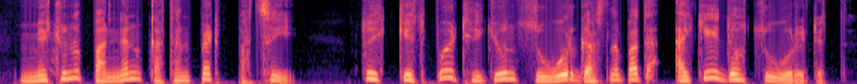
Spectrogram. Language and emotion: Kashmiri, surprised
